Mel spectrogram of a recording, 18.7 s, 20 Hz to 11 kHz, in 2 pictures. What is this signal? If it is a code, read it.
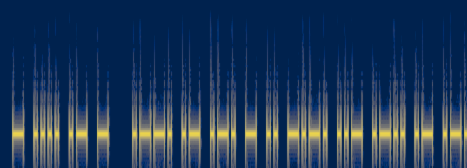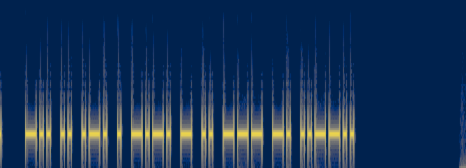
Morse code, heard as a keyed tone, about 17 wpm, 700 Hz. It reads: THAT PARTICULAR DIRECTION?
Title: Sentences from Top 1000 Words - Review Part 5 - 17wpm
